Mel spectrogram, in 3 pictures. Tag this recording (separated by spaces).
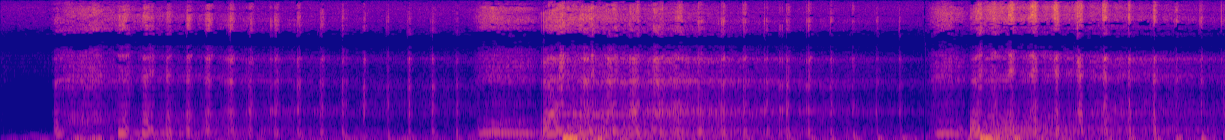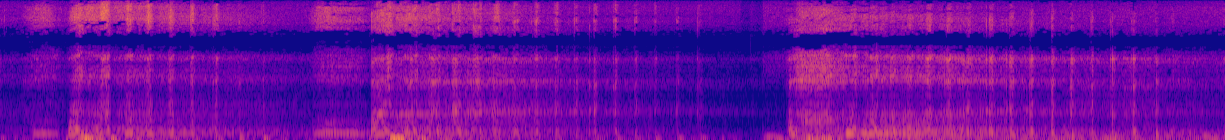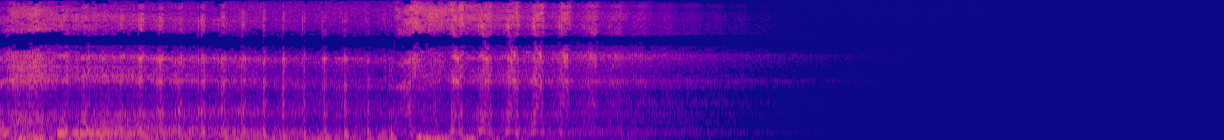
psychotic crazy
